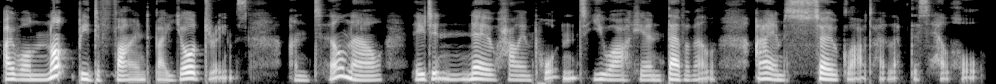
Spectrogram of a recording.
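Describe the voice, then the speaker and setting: A woman's voice: fairly low pitch, measured pace, gravelly, no echo, clean studio sound. A woman playing a young runaway elf heiress in an intimate roleplay audio drama, defiant yet anxious and affectionate, often sighing and sinking into whispers. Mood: defiant, angry. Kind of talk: roleplay ASMR audio drama, close and breathy.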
